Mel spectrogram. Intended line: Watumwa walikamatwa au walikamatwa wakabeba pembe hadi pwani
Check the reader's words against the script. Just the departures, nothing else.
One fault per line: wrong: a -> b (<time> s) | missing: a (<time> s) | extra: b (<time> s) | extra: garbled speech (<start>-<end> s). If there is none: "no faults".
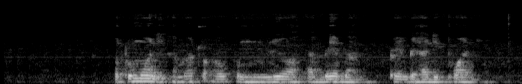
wrong: walikamatwa -> kununuliwa (2.3 s)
